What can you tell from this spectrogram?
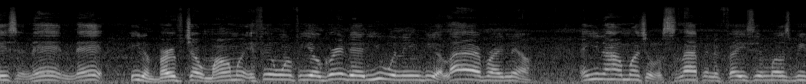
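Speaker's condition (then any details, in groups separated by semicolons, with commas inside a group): No condition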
